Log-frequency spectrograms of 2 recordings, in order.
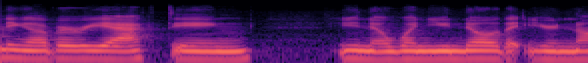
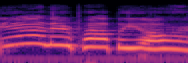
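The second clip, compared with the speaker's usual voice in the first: teasing dad; 4 dB louder, much faster than usual. Retold or imitated. Dad teasing daughter about sharks.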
